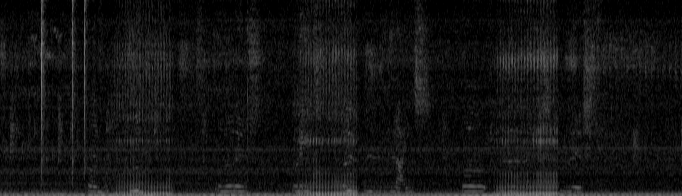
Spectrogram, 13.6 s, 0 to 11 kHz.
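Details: American Bully dog, possibly pocket or micro size: low rumbling snores about every four seconds, roughly 15 a minute, with faint whining tones between, against steady room hum; snoring.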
